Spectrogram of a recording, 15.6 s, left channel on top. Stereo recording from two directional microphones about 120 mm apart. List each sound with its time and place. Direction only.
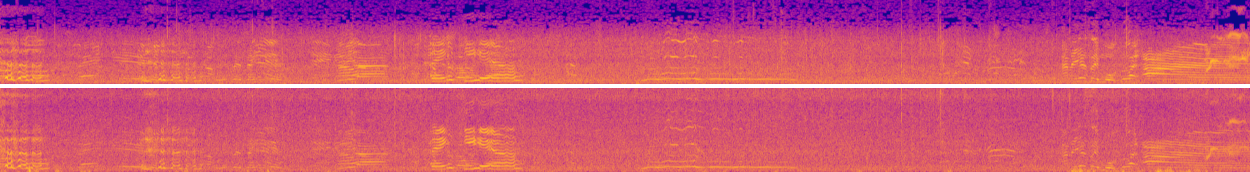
0.0 s a sound: 35° right (ahead or behind)
1.8 s vehicle: 35° right (ahead or behind)
5.4 s speech: 30° right (ahead or behind)
14.3 s speech: 35° right (ahead or behind)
